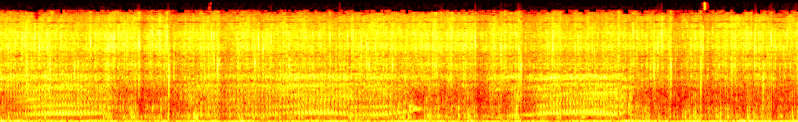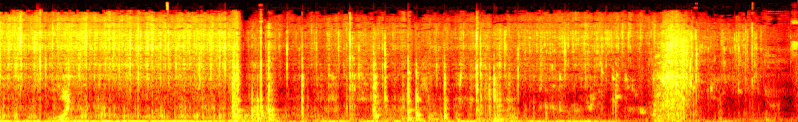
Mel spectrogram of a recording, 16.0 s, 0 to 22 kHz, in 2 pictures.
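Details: Humpback whale song recorded underwater more than 500 m offshore of Comoros, Mozambique Channel: low, arching moans every couple of seconds.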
